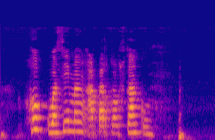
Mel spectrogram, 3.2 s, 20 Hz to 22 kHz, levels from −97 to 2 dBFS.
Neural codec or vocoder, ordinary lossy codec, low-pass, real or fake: vocoder, 44.1 kHz, 128 mel bands, Pupu-Vocoder; MP3, 48 kbps; 9.9 kHz; fake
